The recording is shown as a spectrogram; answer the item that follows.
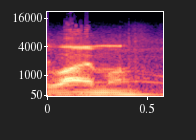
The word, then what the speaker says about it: Lima: Actually, I was in the tank business out there in Lima, Ohio, or Lima. Some people pronounce the Lima. I call it Lima.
